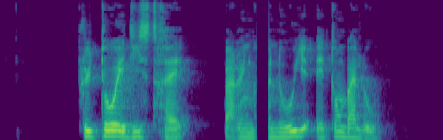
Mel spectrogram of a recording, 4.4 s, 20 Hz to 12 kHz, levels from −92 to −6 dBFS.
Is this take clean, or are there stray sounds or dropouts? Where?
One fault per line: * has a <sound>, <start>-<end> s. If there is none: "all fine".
* has a dropout, 2.6-2.7 s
